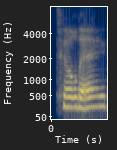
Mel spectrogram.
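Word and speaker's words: tilde: Okay, we looked it up. We're just going to say tilda.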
